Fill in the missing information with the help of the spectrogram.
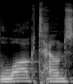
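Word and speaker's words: Loguetown: one thing I want to mention too is log Town's name real quick it's pronounced log town because the place is called the place of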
